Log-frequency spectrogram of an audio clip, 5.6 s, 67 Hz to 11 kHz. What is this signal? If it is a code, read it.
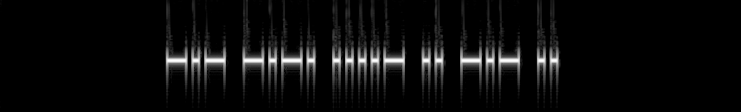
Morse code, heard as a keyed tone, about 25 wpm, 700 Hz. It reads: KC4IKI
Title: USA Call Signs - 6 Characters - 3x Character Spacing - 25wpm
